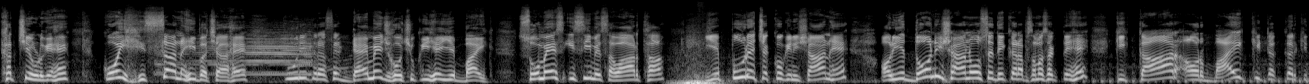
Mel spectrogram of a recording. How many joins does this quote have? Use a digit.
1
